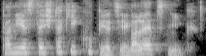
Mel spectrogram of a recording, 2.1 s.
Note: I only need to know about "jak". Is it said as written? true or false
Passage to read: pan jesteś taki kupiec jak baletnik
true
